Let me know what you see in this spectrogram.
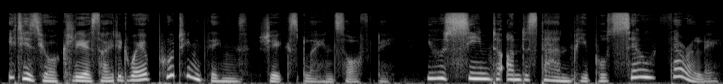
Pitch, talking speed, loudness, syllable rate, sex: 200 Hz, 160 wpm, -21 LUFS, 4.3 syllables/s, female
